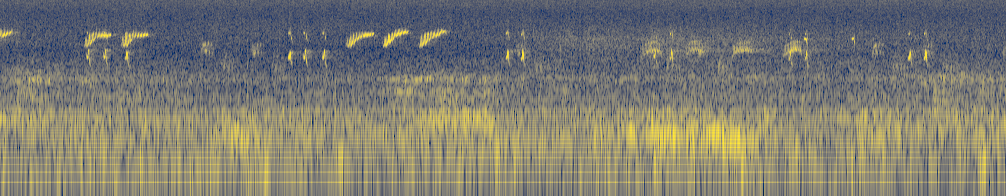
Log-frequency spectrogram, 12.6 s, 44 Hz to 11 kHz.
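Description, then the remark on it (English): A wild male crossbill sings, repeating short, high whistled notes and quick upslurred phrases in irregular bursts over a steady low background rumble, tooping in response to the song of another crossbill, bird 4-3. No one speaks. “Wild male. Wild male. Tooping to 4-3's song.”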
